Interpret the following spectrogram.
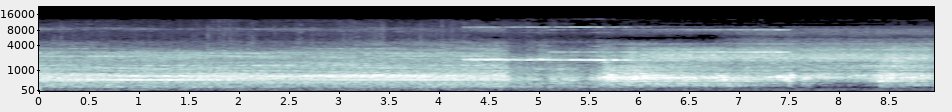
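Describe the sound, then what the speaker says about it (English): MTH model train engine's onboard sound system playing its train wreck effect: sustained metallic screeching and squealing of rail wheels with a high whistling tone midway, steady and moderately loud, fading at the end. "I've never played the train wreck sounds on this engine yet."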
